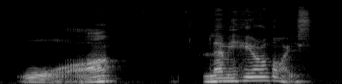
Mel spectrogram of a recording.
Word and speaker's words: 我: There is a U plus a O will be U, O, or with third tongue. 我 Let me hear your voice. 我 So in pinyin, if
